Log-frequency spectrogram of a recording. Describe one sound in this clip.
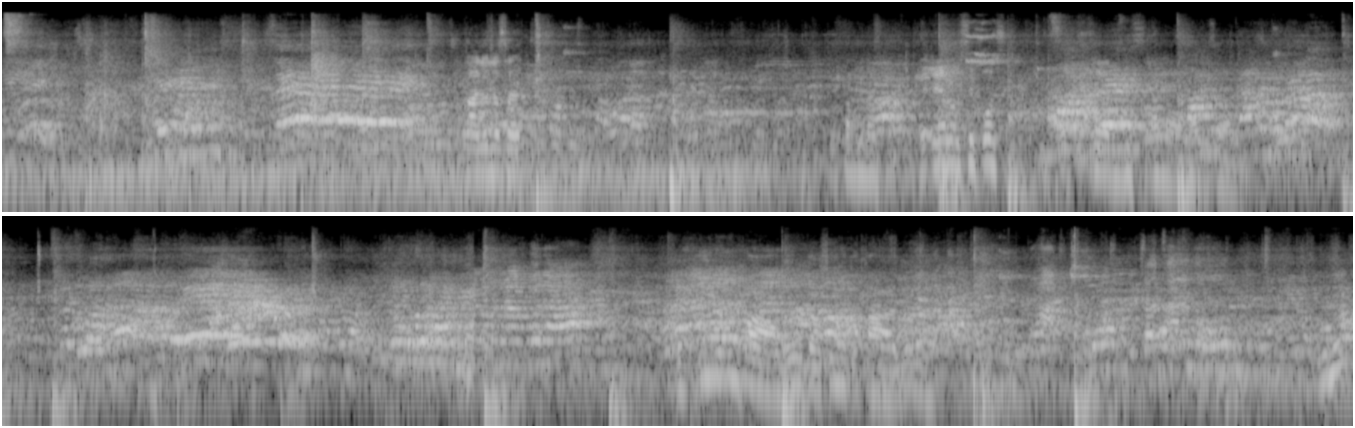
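A volleyball is struck by hands.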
